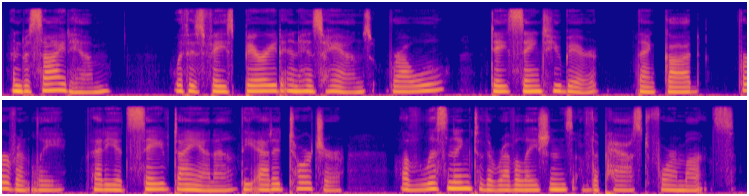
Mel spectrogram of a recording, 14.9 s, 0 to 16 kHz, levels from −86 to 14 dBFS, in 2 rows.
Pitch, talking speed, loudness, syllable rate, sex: 200 Hz, 140 wpm, -17 LUFS, 4.4 syllables/s, female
